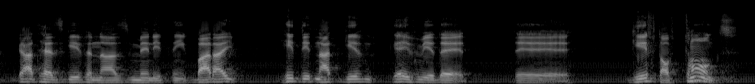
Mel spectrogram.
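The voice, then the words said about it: Strong non-native English accent. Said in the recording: “he don't know what is terrible accent”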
